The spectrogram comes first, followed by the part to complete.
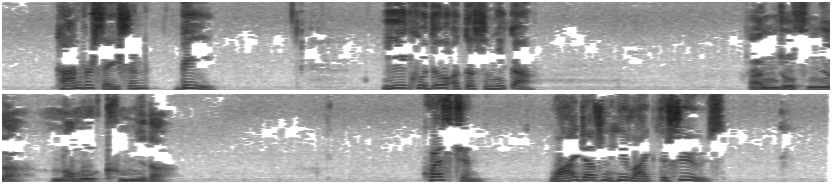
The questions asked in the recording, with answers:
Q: Why doesn't he like the shoes?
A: He doesn't like them because they are too big.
